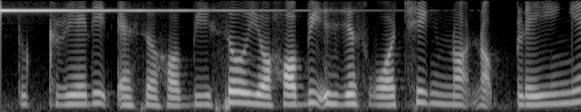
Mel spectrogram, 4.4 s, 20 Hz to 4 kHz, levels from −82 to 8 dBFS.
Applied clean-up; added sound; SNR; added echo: none; Glockenspiel; 0 dB; none.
